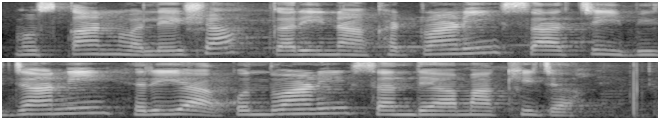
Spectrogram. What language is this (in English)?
Sindhi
